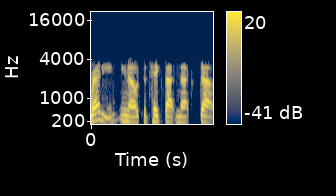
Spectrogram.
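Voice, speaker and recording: Speaking with an American accent, a woman has a medium-pitched voice. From Southern California. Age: 20s. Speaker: client in matchmaking assessment. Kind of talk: interview.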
